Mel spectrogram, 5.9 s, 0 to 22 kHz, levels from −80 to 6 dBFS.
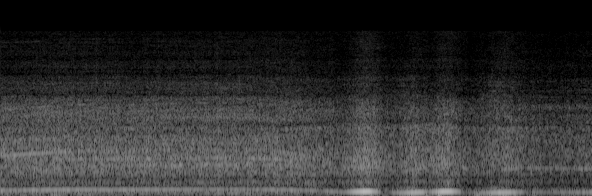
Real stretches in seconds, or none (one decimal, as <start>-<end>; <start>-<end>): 0.0-5.9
